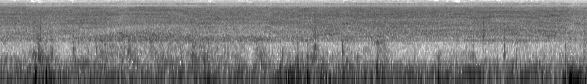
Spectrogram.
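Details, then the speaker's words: Trane/American Standard AC condenser coil under nitrogen pressure test, oil residue seen: steady quiet high hiss with no rhythm, gas escaping from the coil leak, felt blowing on the hand. "I feel it right here. I can feel it blowing. I can feel the breeze of it blowing on my hand right here."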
